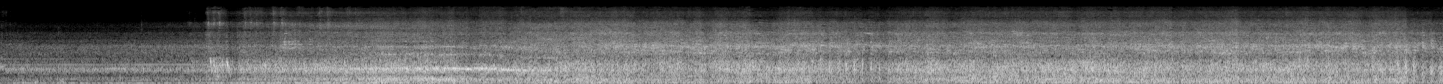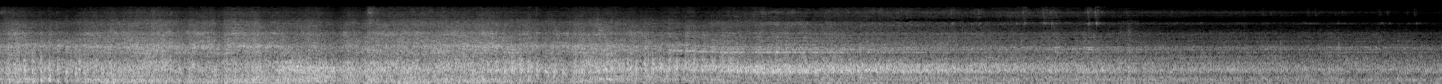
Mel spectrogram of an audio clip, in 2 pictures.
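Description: Express train with an electric locomotive passing at speed: steady wheel clatter over the rails and the rushing noise of the coaches. It swells suddenly about two seconds in and fades as the train moves away near the end.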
